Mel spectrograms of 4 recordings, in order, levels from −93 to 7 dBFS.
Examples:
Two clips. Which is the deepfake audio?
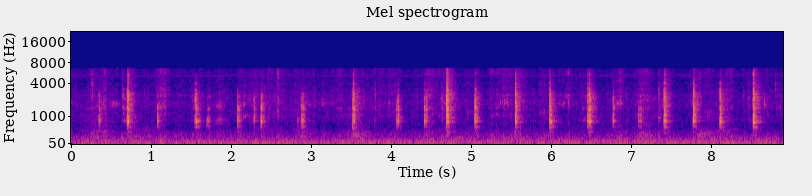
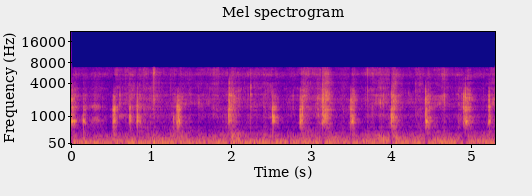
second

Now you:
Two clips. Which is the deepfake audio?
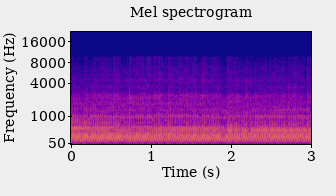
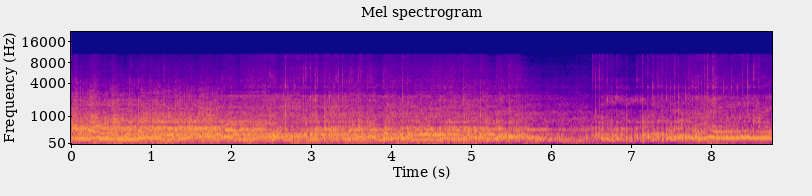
second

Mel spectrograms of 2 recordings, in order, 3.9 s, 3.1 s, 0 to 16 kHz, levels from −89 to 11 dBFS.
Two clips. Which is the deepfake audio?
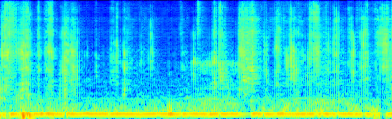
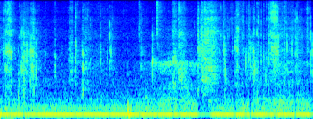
first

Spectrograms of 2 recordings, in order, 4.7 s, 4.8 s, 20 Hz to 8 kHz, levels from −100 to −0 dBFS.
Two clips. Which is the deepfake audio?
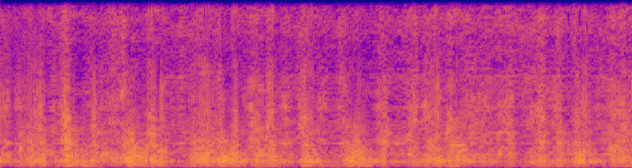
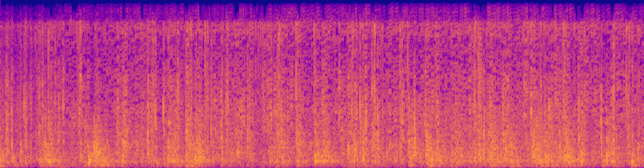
first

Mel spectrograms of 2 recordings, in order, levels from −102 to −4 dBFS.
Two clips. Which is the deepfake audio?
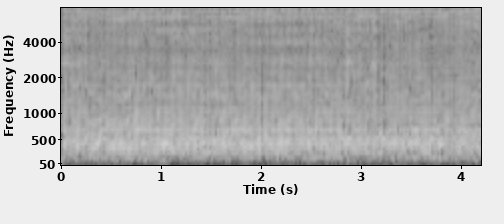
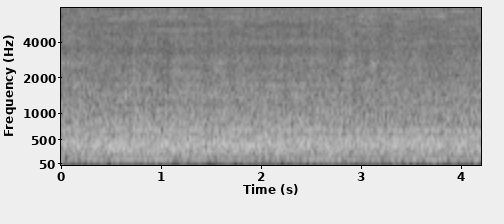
first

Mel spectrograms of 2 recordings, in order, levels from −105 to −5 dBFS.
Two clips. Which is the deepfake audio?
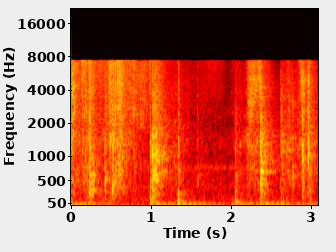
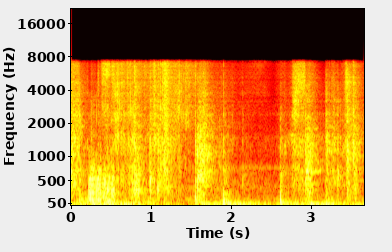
second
